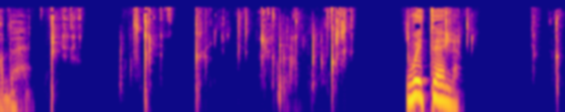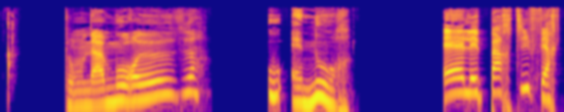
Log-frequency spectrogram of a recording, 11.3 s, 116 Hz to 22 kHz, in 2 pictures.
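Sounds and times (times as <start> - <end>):
speech: 0.0 - 0.4, 4.1 - 4.7, 6.3 - 7.8, 8.4 - 9.2, 10.1 - 11.2
chewing on a woody licorice root stick: 0.5 - 3.6.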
